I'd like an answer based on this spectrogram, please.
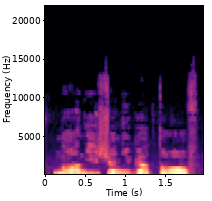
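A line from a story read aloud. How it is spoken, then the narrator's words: Maiden's moan. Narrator (Russian): застонала дева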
